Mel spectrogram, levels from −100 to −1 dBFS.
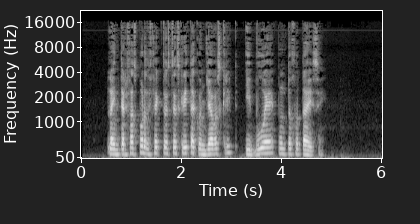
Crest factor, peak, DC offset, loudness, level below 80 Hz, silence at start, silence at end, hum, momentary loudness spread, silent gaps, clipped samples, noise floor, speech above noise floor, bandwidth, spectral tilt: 18 dB; -2 dBFS; under 0.1%; -19 LUFS; -52 dBFS; 0.55 s; 0.95 s; none; 9 LU; none; under 0.1%; -59 dBFS; 40 dB; 17 kHz; -5 dB/octave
